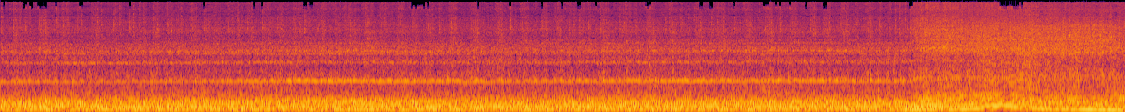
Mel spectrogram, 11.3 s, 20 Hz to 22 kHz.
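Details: Fiat 125 (Bialbero) on CNG after fitting a new carburettor gas injector and the original air filter, just started. Steady, even idle, no misses or knocks, then a smooth rev blip that settles cleanly. Normal idle.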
